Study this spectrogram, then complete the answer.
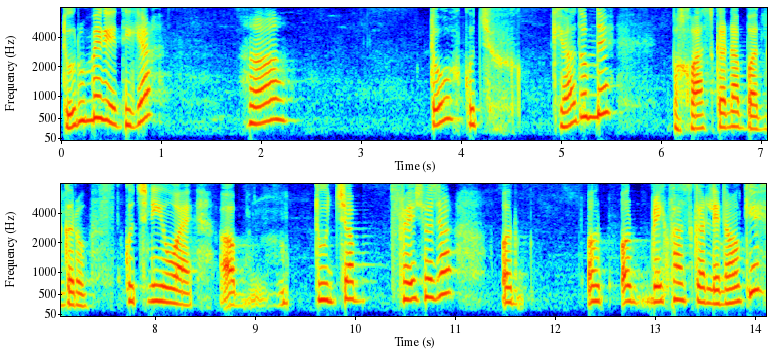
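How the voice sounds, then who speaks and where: In a put-on character voice of extremely high pitch, a woman talks at a moderate pace with lively intonation and long, frequent pauses. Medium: read story. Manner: nervous.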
